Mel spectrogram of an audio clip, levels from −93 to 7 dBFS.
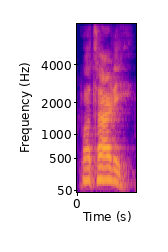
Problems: continuous background conversations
